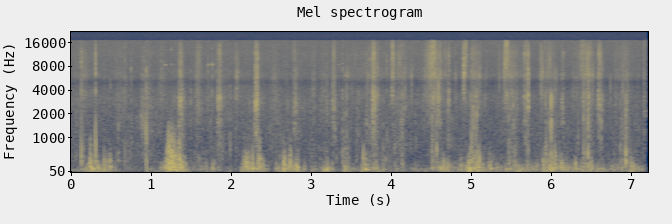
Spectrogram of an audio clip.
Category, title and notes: Sound effects > Human sounds and actions
Half-sprinting on a concrete floor in work shoes... Recorded with Dolby On app, from my phone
